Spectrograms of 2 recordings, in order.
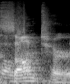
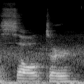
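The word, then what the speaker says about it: Psalter: the salt Terror yeah it's not a saunter it's from a Salter a Salter yeah from the Psalms a Salter and then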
